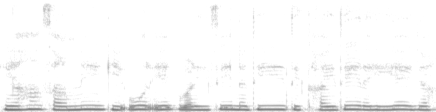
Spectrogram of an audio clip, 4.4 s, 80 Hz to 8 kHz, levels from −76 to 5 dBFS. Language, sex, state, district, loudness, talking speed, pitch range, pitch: Hindi, female, Uttar Pradesh, Muzaffarnagar, -38 LUFS, 205 wpm, 250-275 Hz, 260 Hz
